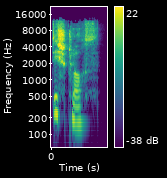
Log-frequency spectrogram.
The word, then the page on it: dishcloth: British English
